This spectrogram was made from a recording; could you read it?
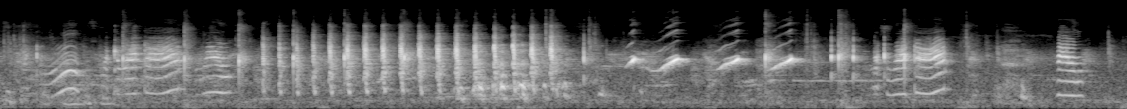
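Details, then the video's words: Sindh pet parrot: voiced word-like calls, then a long fast run of about twenty clipped repeated notes, followed by rising chirps and more speech-like syllables. "mithu bete full talk parrot"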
